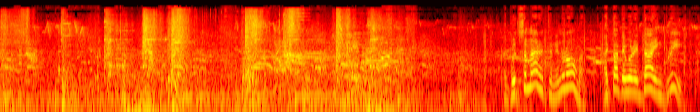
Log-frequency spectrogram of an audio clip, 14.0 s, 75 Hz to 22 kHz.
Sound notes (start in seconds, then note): 0.0 fighting sounds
